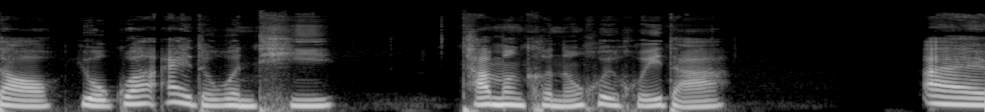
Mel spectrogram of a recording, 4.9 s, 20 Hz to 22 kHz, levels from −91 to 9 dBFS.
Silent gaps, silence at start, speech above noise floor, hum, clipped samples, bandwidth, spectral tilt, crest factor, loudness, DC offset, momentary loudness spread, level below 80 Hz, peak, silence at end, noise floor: none; 0 s; 57 dB; none; under 0.1%; 9.8 kHz; -8 dB/octave; 18 dB; -18 LUFS; under 0.1%; 8 LU; -40 dBFS; -2 dBFS; 0 s; -74 dBFS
